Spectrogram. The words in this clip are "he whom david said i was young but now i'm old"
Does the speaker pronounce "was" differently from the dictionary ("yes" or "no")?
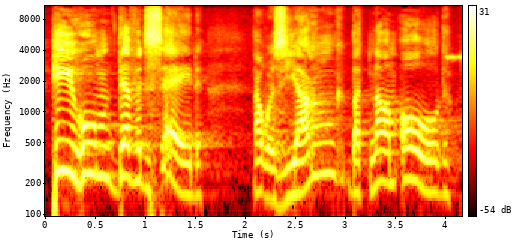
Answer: no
